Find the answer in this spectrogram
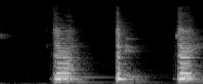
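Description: Gypsy jazz guitar with an oval soundhole playing la pompe rhythm on an Am6 chord: three short, crisp plectrum chord stabs on successive beats at about 100 beats a minute, each released quickly.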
